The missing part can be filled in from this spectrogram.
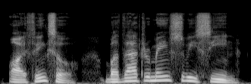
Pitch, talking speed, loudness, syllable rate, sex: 130 Hz, 215 wpm, -16 LUFS, 5.0 syllables/s, male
